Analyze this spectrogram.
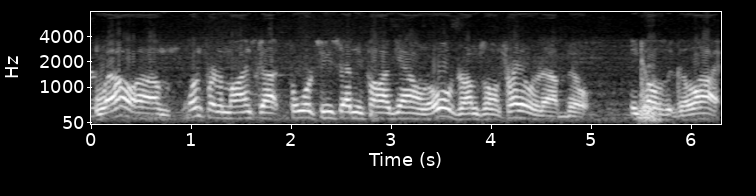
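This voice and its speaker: This man has an unremarkable speaking voice, fairly high in pitch, with very even loudness, ordinary pitch variation and a moderate pace. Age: 60s. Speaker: caller, retired welder. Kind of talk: phone-in chat.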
